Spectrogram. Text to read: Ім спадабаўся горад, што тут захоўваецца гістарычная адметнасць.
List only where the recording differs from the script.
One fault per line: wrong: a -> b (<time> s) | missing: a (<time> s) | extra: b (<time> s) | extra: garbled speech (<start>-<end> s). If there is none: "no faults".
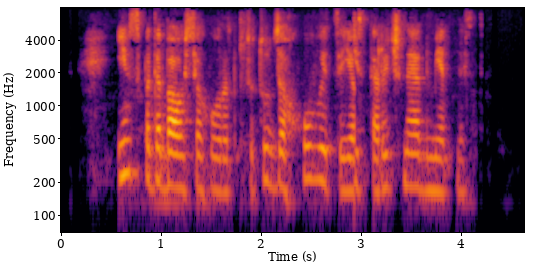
no faults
